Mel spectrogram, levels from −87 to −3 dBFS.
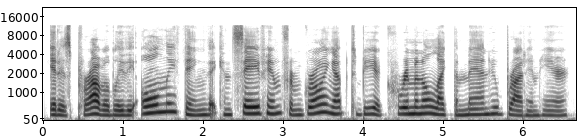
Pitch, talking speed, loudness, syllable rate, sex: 210 Hz, 215 wpm, -19 LUFS, 4.9 syllables/s, female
